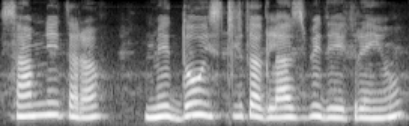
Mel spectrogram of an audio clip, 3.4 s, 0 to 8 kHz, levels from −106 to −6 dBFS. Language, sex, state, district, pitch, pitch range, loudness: Hindi, female, West Bengal, Alipurduar, 245 Hz, 225-255 Hz, -14 LUFS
